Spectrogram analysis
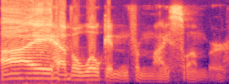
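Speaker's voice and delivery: ancient dragon voice, grand and proclaiming. Narrating a dragon that sits up in a cavern and speaks, in a booming dragon voice. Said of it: "its booming draconic voice".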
